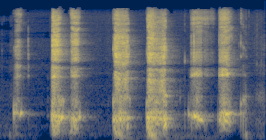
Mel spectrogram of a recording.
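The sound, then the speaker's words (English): A voice imitates someone choking on food: a run of about six harsh, raspy cough-like bursts with gagging breaths, loud and separated by brief gaps. “You have to be careful when eating certain kinds of food, as they can get caught in your throat and you will start choking. You go,”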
